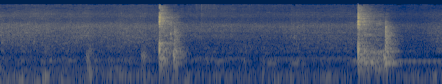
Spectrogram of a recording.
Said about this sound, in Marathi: आणि स्टिअर करायचे, म्हणजे मिक्स करून घ्यायचे.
